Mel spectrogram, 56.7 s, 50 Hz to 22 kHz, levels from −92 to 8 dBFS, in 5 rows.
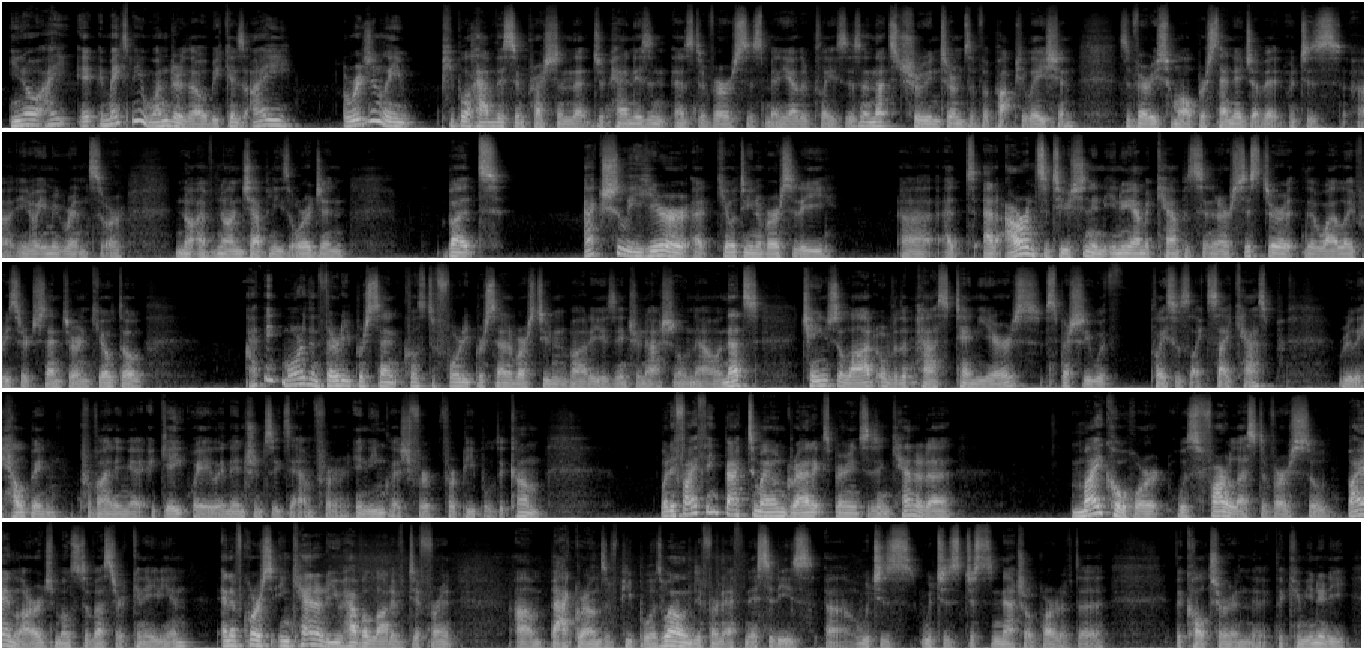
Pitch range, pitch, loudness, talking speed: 95-120 Hz, 105 Hz, -31 LUFS, 200 wpm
